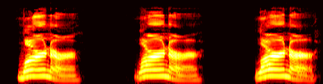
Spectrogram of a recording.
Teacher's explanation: that first syllable is stressed. The second syllable is reduced. It's less obvious. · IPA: /ɝ/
